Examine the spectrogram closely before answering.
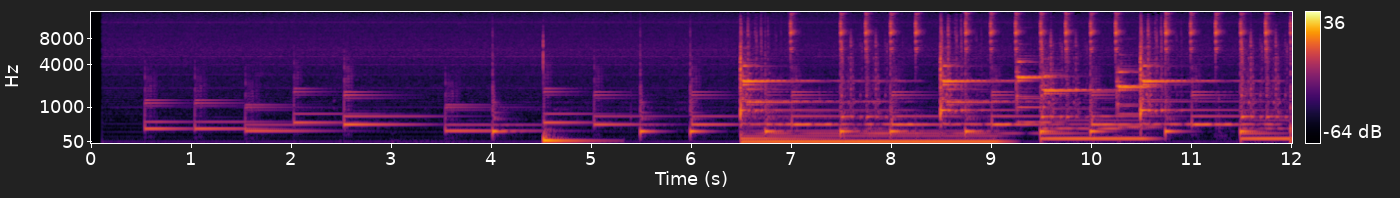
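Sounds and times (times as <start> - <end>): gamelan metallophone notes: 0.6 - 11.2.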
